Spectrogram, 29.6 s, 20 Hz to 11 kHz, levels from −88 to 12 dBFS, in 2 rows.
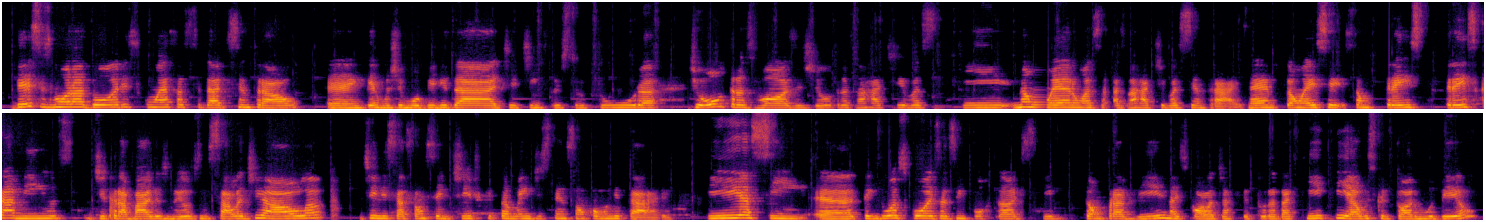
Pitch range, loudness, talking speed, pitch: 215-245 Hz, -14 LUFS, 140 wpm, 225 Hz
